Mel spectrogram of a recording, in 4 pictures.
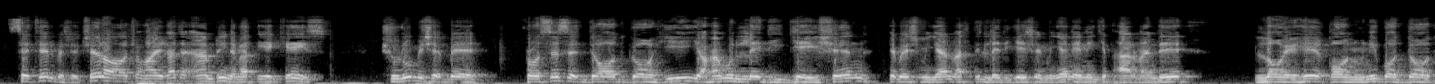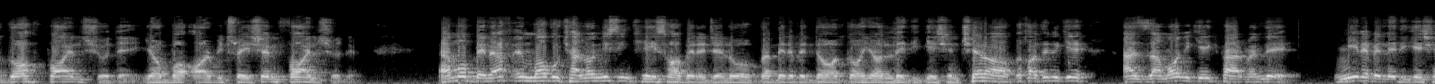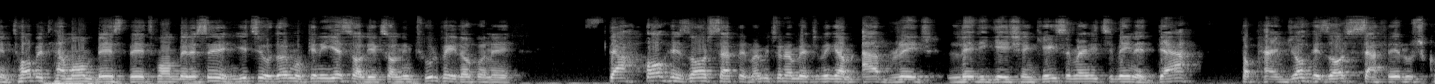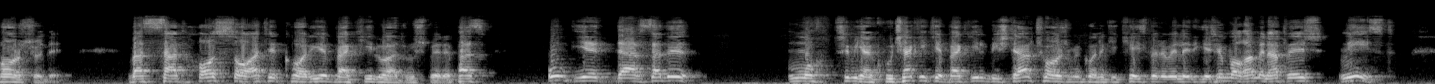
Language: Persian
